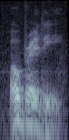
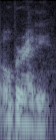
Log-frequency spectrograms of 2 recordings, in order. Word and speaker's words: O'Brady: Oberedi is pronounced like the Brady Bunch. O'Brady.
